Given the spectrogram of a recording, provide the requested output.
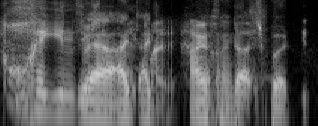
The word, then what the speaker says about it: Huygens: Yeah, it's a very hard H. It's like Huygens.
